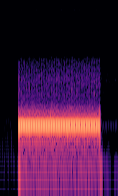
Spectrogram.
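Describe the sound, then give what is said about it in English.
A telephone call to the writer Buzz, author of Friday Night Lights, rings out as a single steady, mid-pitched electronic tone lasting just over a second, loud and even, with no voices and silence on either side. “Let's give him a call.”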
